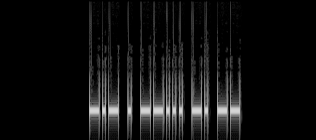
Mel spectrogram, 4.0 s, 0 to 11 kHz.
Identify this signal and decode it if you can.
Morse code, heard as a keyed tone, about 30 wpm, 700 Hz. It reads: KE7NM
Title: USA Call Signs 30wpm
